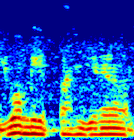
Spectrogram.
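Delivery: high, fast incredulous mock yell; retold angry retort. Answering neighbors who told him to leave, mock yell.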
